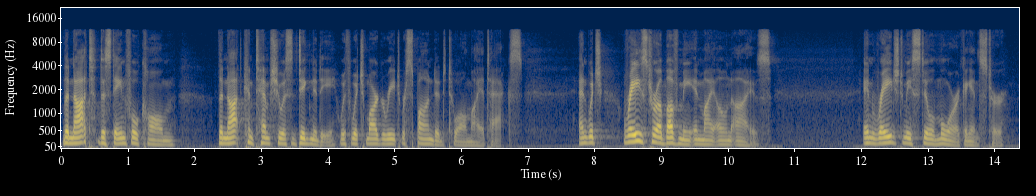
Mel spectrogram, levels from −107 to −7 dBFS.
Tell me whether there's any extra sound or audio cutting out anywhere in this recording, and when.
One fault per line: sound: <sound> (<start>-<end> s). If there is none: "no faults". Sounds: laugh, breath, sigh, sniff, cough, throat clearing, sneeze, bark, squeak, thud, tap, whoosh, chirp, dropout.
no faults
